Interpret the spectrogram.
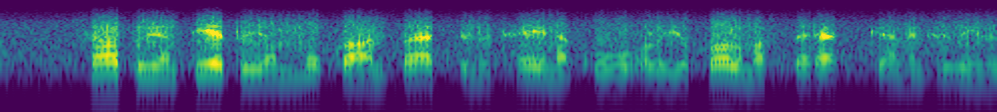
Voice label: male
